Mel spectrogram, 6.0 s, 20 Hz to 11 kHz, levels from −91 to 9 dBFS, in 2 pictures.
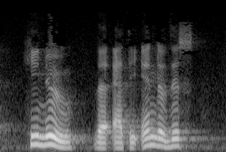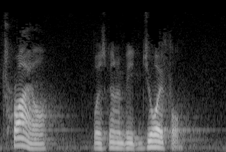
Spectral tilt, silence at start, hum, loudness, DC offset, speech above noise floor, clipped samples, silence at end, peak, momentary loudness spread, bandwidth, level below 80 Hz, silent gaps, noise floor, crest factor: -10.5 dB/octave; 0.4 s; none; -17 LUFS; under 0.1%; 33 dB; under 0.1%; 0.55 s; -2 dBFS; 18 LU; 5.6 kHz; -60 dBFS; none; -50 dBFS; 18 dB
